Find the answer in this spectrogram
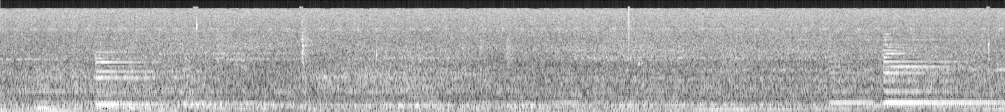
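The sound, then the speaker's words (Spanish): A bus passes outside, its deep engine rumble droning steadily for several seconds, muffled as if heard through a window, with no voices. “Tuve esta pausa porque acaba de pasar un autobús y no sé si se escuchó, pero si se escuchó, bien hecho.”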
